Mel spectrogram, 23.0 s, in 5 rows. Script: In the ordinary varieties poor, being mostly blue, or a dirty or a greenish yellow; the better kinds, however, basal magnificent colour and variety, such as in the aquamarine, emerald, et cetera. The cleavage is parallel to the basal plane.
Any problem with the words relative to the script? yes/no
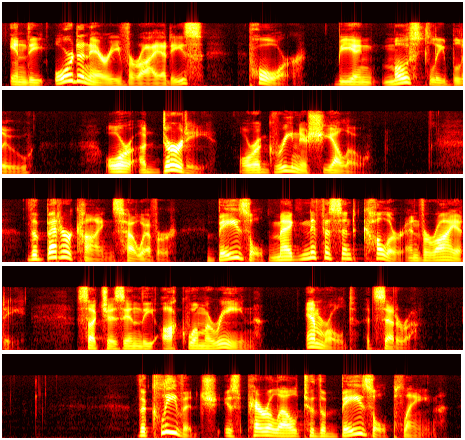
no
